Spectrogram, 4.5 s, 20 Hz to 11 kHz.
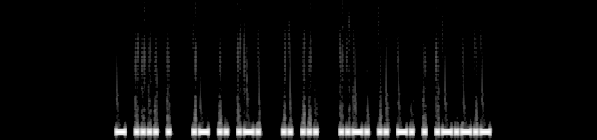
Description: Morse code, heard as a keyed tone, about 52 wpm, 700 Hz. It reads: THE AIR IS FINE.
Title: Sentences from Top 1000 Words - Review Part 1 - 50wpm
